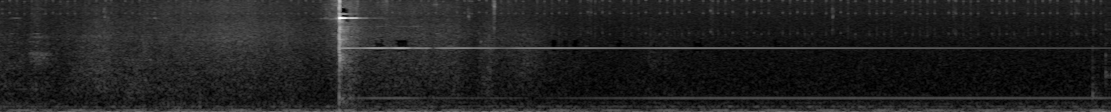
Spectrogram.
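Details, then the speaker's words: Simulated exam of a vertigo patient (roleplay on a real person). The tuning fork is struck and placed on the forehead for the Weber test, giving a sharp strike and a clear sustained ringing tone. "Alright. Now, we're going to do what's called the Weber test I'm going to strike this tuning fork and place it right over there on your forehead And I want you to tell me if you hear it down the middle or on the right side or on the left side first"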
